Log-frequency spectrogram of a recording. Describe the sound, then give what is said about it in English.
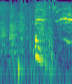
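A dog pants in quick, breathy bursts, with a short high whine rising in the middle. No one speaks. “Is that a dog? Yep.”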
